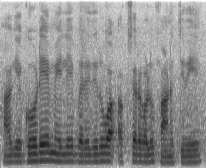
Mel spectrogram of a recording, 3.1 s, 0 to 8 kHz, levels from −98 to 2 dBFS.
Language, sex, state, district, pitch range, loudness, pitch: Kannada, female, Karnataka, Bidar, 110-130 Hz, -18 LUFS, 120 Hz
